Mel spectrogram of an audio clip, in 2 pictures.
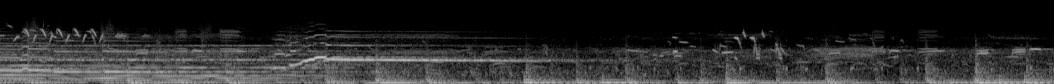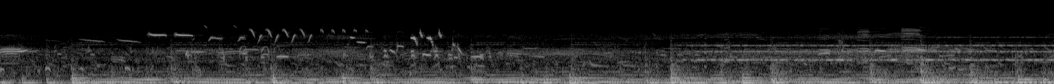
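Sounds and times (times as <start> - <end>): flock of birds calling: 0.0 - 21.0
soft ambient music: 0.0 - 21.0.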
